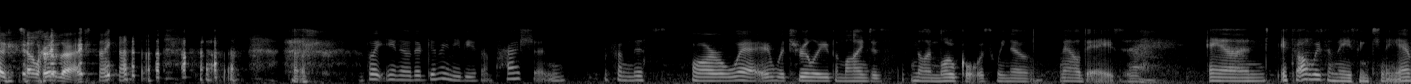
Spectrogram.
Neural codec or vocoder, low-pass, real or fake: codec, 16 kHz, 2 kbps, X-Codec, HuBERT features, trained on balanced general audio; 5.4 kHz; fake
